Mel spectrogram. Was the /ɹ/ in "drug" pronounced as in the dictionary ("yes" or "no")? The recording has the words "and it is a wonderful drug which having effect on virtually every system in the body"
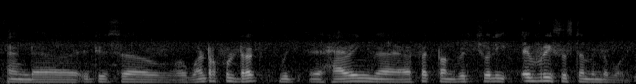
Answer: yes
